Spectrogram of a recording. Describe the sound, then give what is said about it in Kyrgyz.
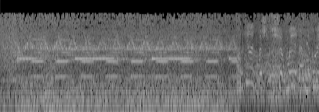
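An air raid siren sounds over Kyiv in the morning, a loud, steady, wavering wail that holds throughout and shifts texture near the end, with a murmur of voices beneath it. “Таңерте баш кала Киевти жана Киев облусунда абадан сирена жаңырып жардыруулардын үнү угула баштаганда эле”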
